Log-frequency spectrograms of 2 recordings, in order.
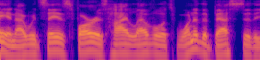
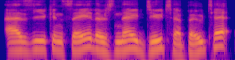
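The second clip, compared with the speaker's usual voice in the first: put-on joking, slightly raised Scottish-style accent; 3 semitones higher than usual. Canadian host jokes about his own nationality, in a Scottish accent. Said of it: "I guess that was a Scottish accent".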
